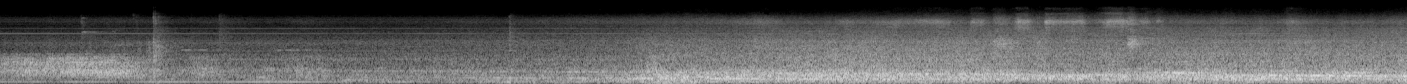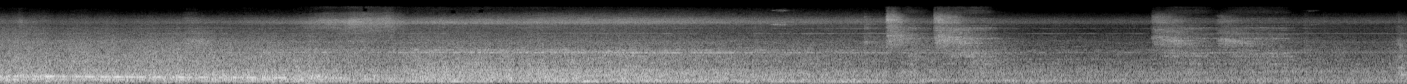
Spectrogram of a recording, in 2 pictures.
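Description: A Kintetsu limited express train pulling in on the adjacent platform track. The rumble of its wheels on the rail builds about six seconds in, with a falling motor whine as it slows to a stop. Short bursts of air hiss come near the end.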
